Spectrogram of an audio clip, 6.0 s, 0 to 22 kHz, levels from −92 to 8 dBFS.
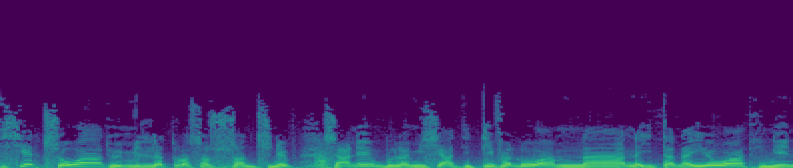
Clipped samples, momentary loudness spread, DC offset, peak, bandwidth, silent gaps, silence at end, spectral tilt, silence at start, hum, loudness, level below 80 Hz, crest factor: under 0.1%; 6 LU; under 0.1%; -6 dBFS; 8.4 kHz; none; 0 s; -8.5 dB/octave; 0 s; none; -17 LUFS; -40 dBFS; 12 dB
